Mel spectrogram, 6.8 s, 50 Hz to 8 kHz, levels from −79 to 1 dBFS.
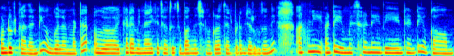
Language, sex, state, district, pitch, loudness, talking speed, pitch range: Telugu, female, Andhra Pradesh, Sri Satya Sai, 230 Hz, -18 LUFS, 150 wpm, 210-245 Hz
